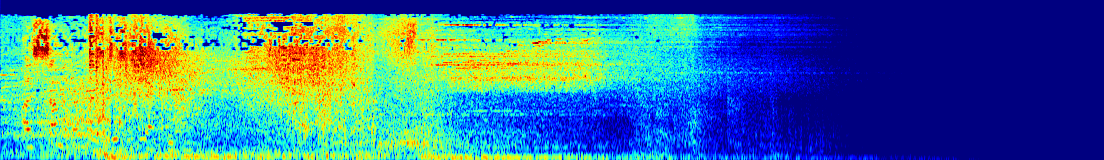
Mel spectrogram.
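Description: A triumphant victory fanfare swells and fades out.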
